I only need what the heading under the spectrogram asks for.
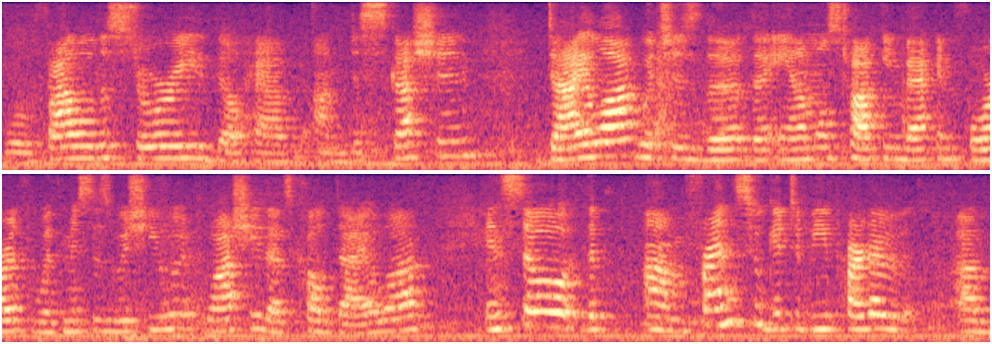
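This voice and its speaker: A woman speaks as an elementary teacher leading a classroom lesson. She is encouraging and questioning, pausing as she finds her words. Her voice sits back from the mic in an echoey room with clear background noise. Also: medium pitch. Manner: encouraging, questioning, hesitant phrasing with pauses. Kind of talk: classroom lesson talk to young children. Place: indoor classroom. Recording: roomy, noisy classroom, distant mic.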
